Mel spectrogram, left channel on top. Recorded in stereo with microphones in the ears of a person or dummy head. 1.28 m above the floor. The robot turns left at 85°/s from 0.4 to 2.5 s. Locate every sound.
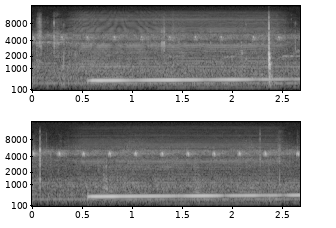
0.6 s an alarm: 160° right, 5.5 m; by 2.7 s 35° left, 5.5 m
